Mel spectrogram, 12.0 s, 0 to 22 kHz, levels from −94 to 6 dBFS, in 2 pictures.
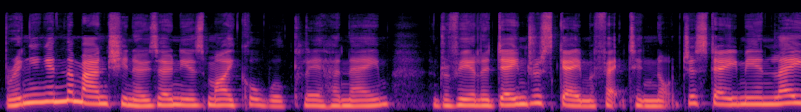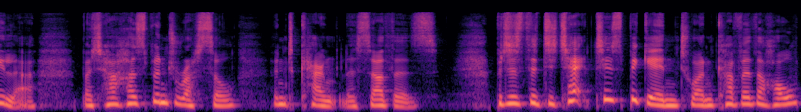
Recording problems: none

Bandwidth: 14.5 kHz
